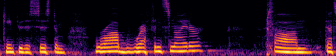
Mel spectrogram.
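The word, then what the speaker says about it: Refsnyder: The kid that they really liked at the end of last year that moved through Trenton and came through the system, Rob Reffensnyder.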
